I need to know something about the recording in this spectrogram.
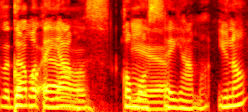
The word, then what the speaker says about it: llama: So that's why people, when they read Spanish, they be like llama. It's llama. Oh, really? Yes. Oh, yeah, you're right, because of double L's. Como se llama, like that.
